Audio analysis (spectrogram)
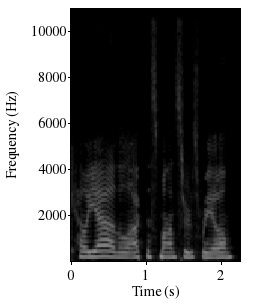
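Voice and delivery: usual speaking voice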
